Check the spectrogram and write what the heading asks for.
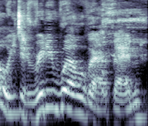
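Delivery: acted snide, insincere, sarcastic praising tone. Showing how compliments sound to them: imitating a sarcastic compliment. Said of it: "That's how I receive compliments. Like".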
